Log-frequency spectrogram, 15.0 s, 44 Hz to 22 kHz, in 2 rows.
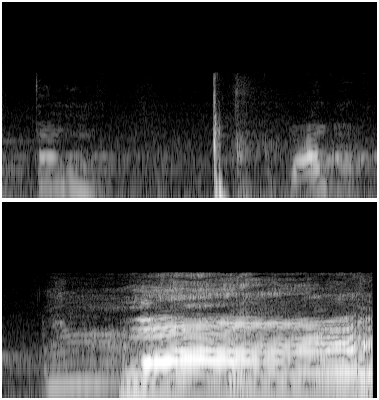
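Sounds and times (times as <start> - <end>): muffled engine revving: 8.3 - 14.9.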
